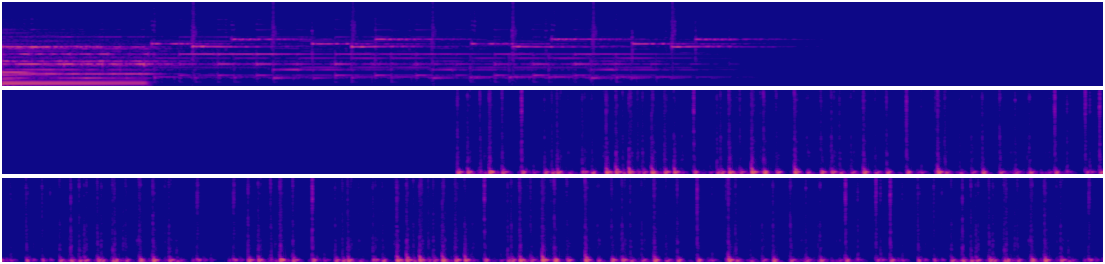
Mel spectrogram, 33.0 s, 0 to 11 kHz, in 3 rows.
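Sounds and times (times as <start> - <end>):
keyboard typing clicks: 15.6 - 33.0.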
